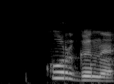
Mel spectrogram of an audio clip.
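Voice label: "кургыны", Komi, female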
